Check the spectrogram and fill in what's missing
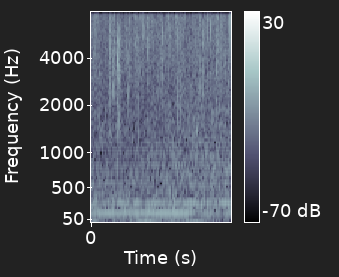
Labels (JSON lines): {"label": "biophony, midshipman", "recorder": "SoundTrap 500"}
